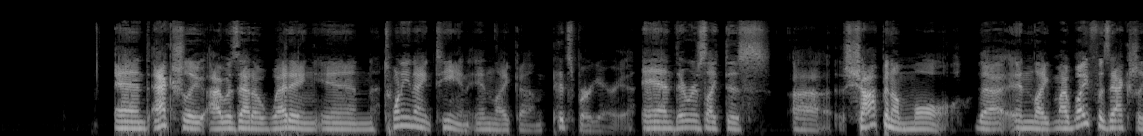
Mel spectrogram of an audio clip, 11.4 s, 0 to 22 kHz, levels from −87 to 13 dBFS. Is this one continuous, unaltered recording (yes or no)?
no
